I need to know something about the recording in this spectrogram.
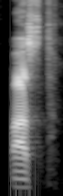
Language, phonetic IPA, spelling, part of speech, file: Russian, [past], паст, noun, Ru-паст.ogg
- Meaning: genitive plural of па́ста (pásta)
